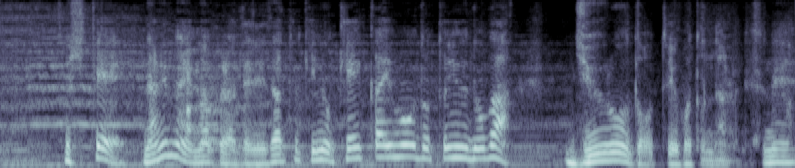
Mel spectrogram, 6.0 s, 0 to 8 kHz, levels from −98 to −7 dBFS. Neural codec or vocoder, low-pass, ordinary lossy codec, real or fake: codec, 16 kHz, 16 kbps, FreqCodec, smaller model; none; none; fake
